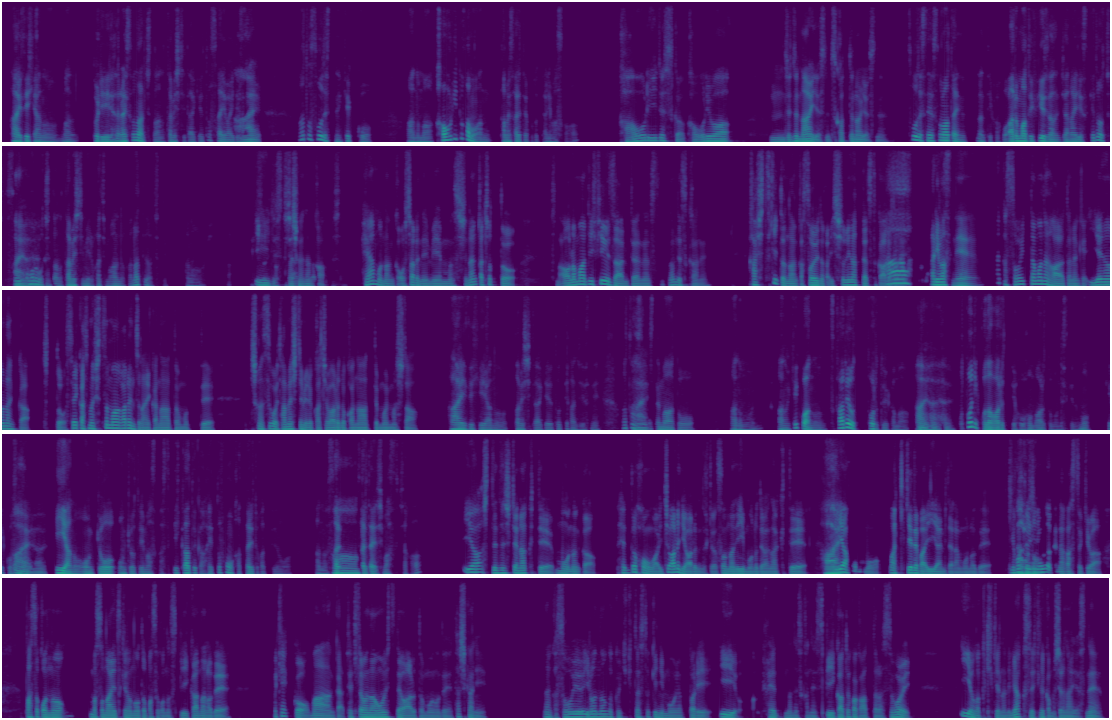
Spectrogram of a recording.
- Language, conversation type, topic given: Japanese, advice, 家でゆっくり休んで疲れを早く癒すにはどうすればいいですか？
- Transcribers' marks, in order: unintelligible speech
